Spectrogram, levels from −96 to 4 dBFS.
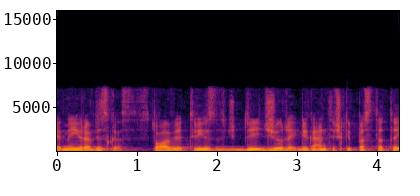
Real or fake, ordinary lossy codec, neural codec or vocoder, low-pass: fake; AAC, 64 kbps; codec, 16 kHz, 4.8 kbps, FACodec; 7.2 kHz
